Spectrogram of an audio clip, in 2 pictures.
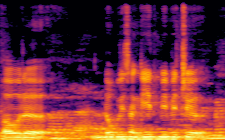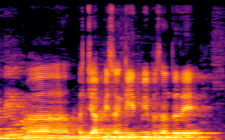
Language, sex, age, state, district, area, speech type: Dogri, male, 30-45, Jammu and Kashmir, Udhampur, rural, spontaneous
